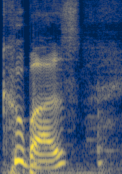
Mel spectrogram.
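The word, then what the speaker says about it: Qobuz: yet but it is a new platform called kubas and that's spelled q b u z and it is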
